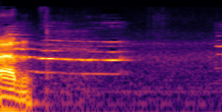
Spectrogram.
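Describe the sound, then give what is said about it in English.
A cat locked in a room meows once, a drawn-out cry that slowly sags in pitch before fading into near silence. “my cat got locked in. Hold on a second.”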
